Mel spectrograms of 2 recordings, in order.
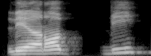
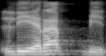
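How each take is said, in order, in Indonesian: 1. Huruf r dibaca tebal. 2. Huruf r dibaca tipis.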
